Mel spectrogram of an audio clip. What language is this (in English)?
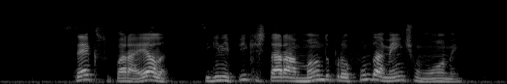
Portuguese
